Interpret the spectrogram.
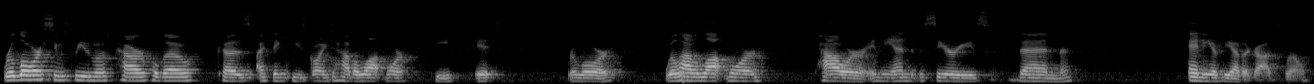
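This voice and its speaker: A woman speaks in a slightly low register, in a casual, chatty style. She is hesitant and thinks aloud as she answers questions. The sound is dull and lo-fi, like a simple home recording. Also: a little slow.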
